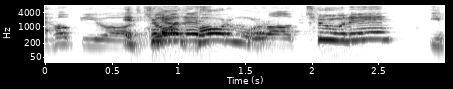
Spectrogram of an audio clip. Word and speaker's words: Baltimore: Baltimore. You all tune in. You pronounce it Join Baltimore. the fun. It's pronounced Baltimore. Baltimore Ravens. Baltimore. There you go.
